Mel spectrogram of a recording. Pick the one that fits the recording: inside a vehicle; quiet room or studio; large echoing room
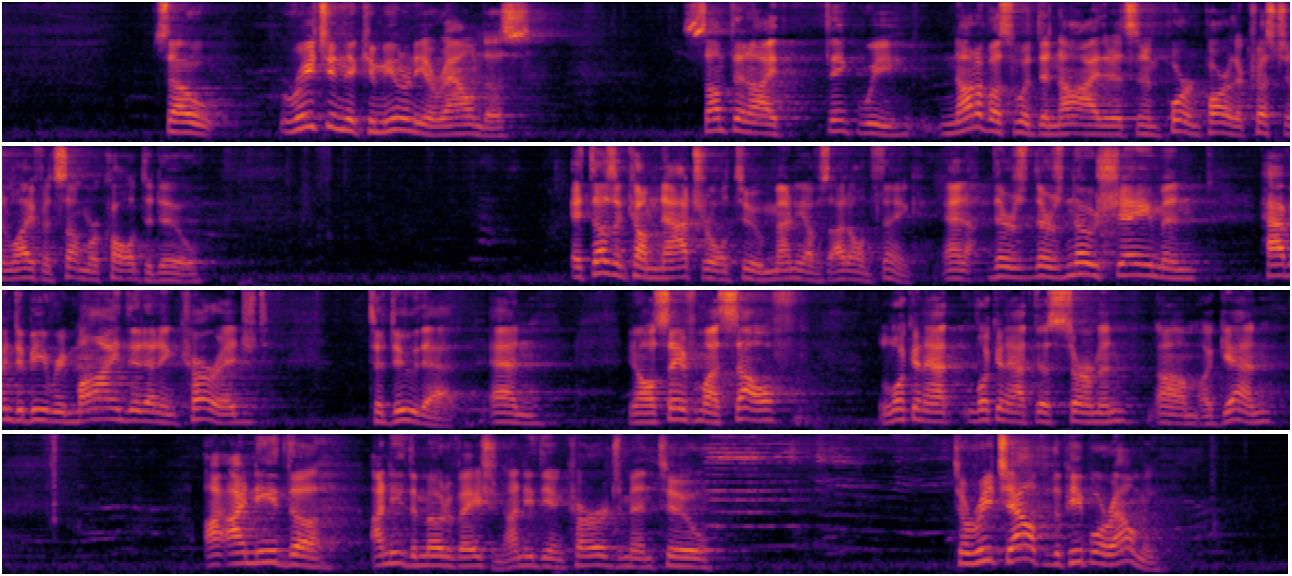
large echoing room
